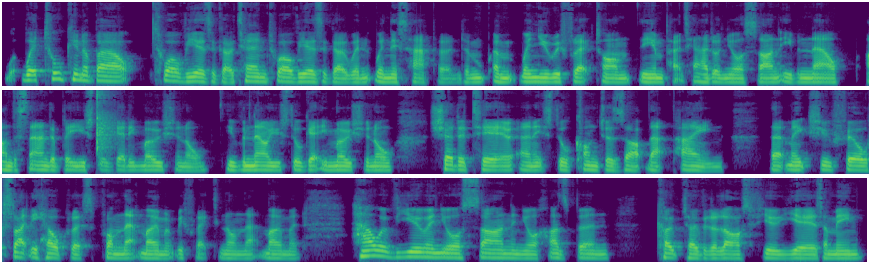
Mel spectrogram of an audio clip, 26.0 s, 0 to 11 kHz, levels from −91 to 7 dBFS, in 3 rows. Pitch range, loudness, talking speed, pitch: 110-125 Hz, -20 LUFS, 185 wpm, 115 Hz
